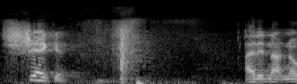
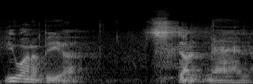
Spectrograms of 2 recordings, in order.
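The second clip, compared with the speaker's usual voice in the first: much softer, lower coaxing offer; sly tempting; 6 semitones lower, 13 dB quieter than usual. Retold or imitated. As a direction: lure the little brother in quietly. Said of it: "I said".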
